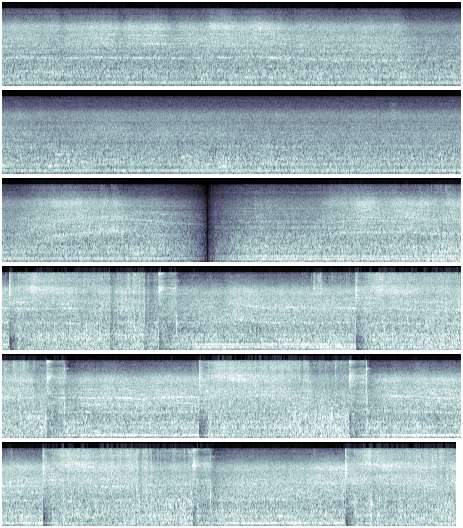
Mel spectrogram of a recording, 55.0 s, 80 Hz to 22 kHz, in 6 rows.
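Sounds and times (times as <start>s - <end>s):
cutting machine humming: 18.6s - 54.9s.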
